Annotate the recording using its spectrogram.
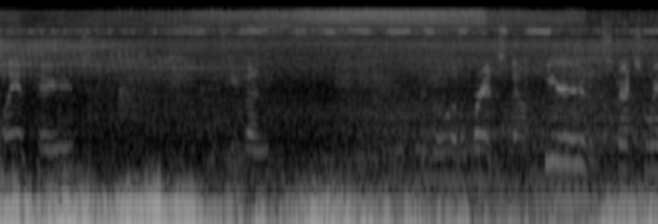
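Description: Low, uneven rumbling noise, strongest in the first two seconds, with faint snatches of a voice now and then.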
